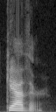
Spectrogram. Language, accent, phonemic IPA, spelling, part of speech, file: English, US, /ˈɡæðɚ/, gather, verb / noun, En-us-gather.ogg
- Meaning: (verb) 1. To collect normally separate things 2. To collect normally separate things.: Especially, to harvest food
